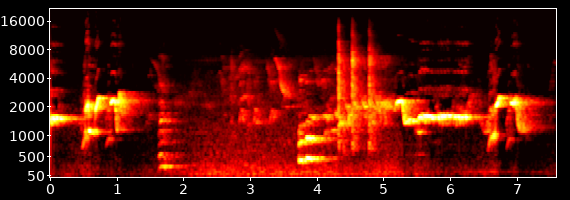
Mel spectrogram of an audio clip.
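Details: White-rumped shama in Thailand, recently rehomed and moulting, sings whistled phrases at the start, then after a quieter gap resumes with sharp notes and long steady whistles followed by a rising slur.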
